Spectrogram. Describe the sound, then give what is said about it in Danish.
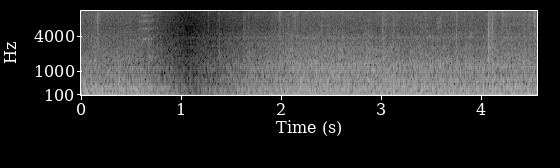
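Steady low rumble of a car engine heard from inside the cabin, continuous and fairly loud, with a brief dip in the noise before it swells back up. “Kom nu, lille bil.”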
